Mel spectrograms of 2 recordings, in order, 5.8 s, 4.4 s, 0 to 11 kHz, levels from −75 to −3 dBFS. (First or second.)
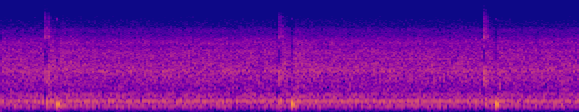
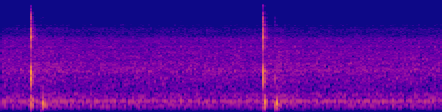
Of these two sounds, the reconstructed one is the second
